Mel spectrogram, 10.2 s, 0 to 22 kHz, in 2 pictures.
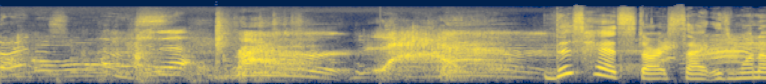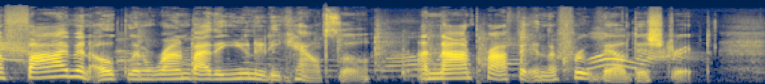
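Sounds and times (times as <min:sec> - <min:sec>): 
toddlers chattering and babbling around a table while molding Play-Doh at a childcare program: 0:00.0 - 0:09.9
speech: 0:03.6 - 0:10.1.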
